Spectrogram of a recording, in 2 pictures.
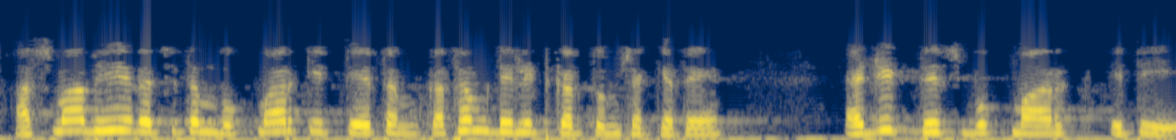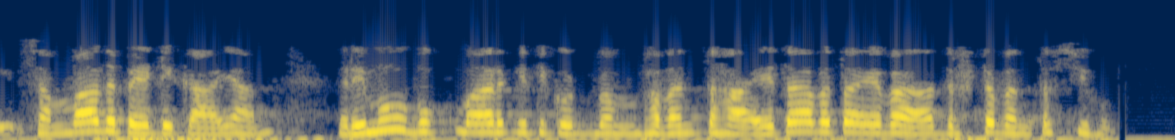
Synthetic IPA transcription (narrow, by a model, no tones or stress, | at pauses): ɐsmaːbʱiɦɾɐt͡ʃit̪ɐmbukmaːɾkit̪jeːt̪ɐmkɐt̪ʰɐmɖiliʈkɐɾt̪umʃɐkjɐt̪eː | eɖiʈ̚d̪isbukmaːɾk | it̪isɐmʋaːd̪ʱɐpeːʈikaːjaːɾimuːbukmaːɾkit̪ikuɖ̚bɐmbʱɐʋɐnt̪ɐɦɐ̆eːt̪aːʋɐt̪ɐeːʋaːd̪ɾuʂʈɐʋɐnt̪ɐsjuɦu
